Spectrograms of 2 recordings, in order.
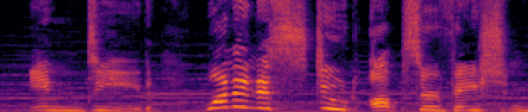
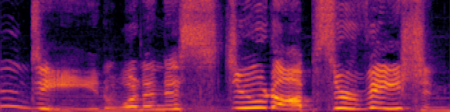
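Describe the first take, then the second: First: It is said in a put-on evil villain voice. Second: It is said without the evil villain voice.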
